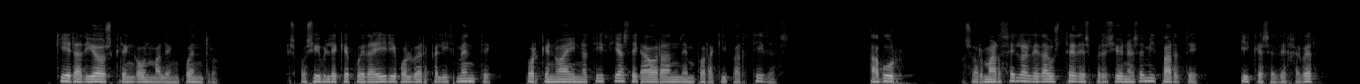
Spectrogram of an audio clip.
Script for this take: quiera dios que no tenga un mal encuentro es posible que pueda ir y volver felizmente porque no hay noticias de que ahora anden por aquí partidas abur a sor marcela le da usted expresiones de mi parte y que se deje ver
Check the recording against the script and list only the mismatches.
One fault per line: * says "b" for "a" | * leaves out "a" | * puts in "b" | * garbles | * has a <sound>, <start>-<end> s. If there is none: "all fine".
* leaves out "no"
* leaves out "que"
